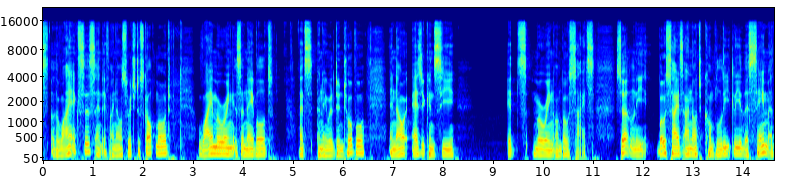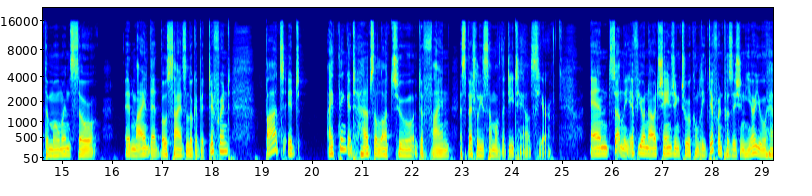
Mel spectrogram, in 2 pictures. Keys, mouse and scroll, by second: 0.5 Tab, 5.1 middle click, 18.7 middle click, 19.2 shift+middle click, 25.1 middle click, 26.2 shift+middle click, 27.7 shift+middle click.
